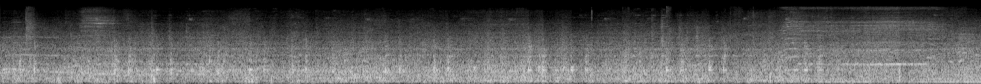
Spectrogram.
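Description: Train running on rails, a steady rumble with the clatter of wheels over the track. A low steady hum comes in near the end.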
